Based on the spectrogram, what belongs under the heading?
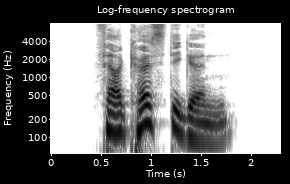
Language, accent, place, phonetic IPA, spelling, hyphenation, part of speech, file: German, Germany, Berlin, [fɛɐ̯ˈkœstɪɡn̩], verköstigen, ver‧kös‧ti‧gen, verb, De-verköstigen.ogg
- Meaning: to feed (e.g. guests)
